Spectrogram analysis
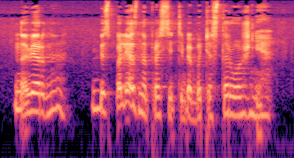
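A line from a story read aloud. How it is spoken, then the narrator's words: Gloomy question. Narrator (Russian): мрачно спросил уголек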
